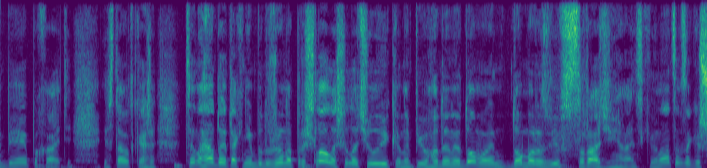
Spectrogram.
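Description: A man as a podcast guest, a sociologist explaining ideas in an animated, conversational way and often checking in with tag questions. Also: on the high side, no room sound.

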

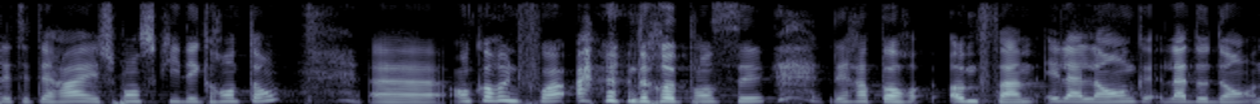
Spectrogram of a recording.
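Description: Her voice is on the high side and a little bright as she hosts an event, giving semi-formal announcements to open a debate. Now and then she gropes for words.

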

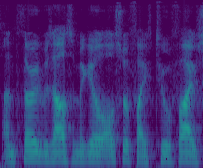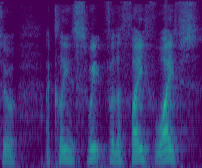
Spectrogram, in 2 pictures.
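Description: A man's voice: mid-range voice, steady tone, moderate pace, highs cut off, a loud crowd. A man presenting a sports podcast conversationally, encouraging and a little hesitant in his phrasing. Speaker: podcast host and interviewer.

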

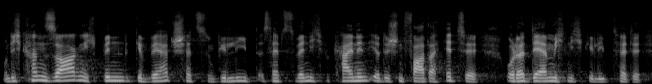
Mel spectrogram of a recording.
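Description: A man preaching a sermon, swinging between loud emphatic passages and quiet, dropped-voice asides. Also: sits high. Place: church hall. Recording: reverberant church hall.

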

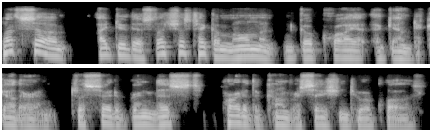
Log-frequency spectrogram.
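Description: A man hosting a contemplative interview, speaking gently and pausing often over a video call. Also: fairly low pitch, husky, no echo, rough recording. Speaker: host.

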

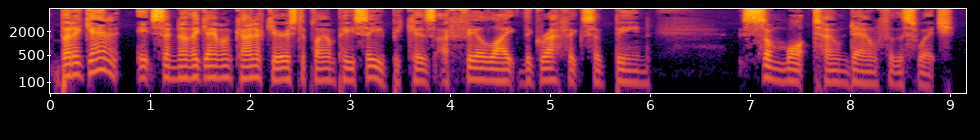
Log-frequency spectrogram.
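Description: Stuffy-nosed and rambling, the host of a casual gaming news podcast swears lightly as he chats. His lowish, darkish voice moves at normal speed in a studio-quality recording free of echo.

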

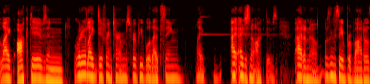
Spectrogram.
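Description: Woman, podcast host, casual solo chat, rambling, gravelly low voice. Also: dry recording, studio quality. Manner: rambling, musing and self-correcting; relaxed and unhurried.

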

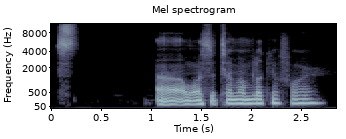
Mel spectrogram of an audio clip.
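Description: A man's voice: medium pitch, a little slow, warm tone, dry recording. A man chatting casually on a podcast, mostly chiming in with short questions and remarks.

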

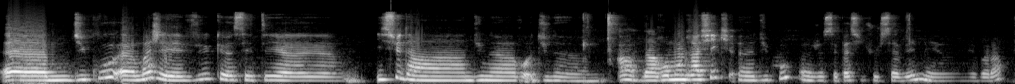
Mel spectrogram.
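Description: A woman's voice: medium pitch, measured pace, warm tone. A woman co-hosting a casual chat show, talking with many hesitations and fillers and laughing often. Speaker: podcast co-host presenting series picks.

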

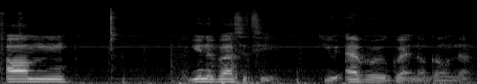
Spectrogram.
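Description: A man's voice: lowish voice, a little slow, a little mellow, a little hiss or hum, low-quality recording. A young man, hosting a podcast and teasing his guest in a jokey, laughing way. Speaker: podcast host. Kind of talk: casual chat.

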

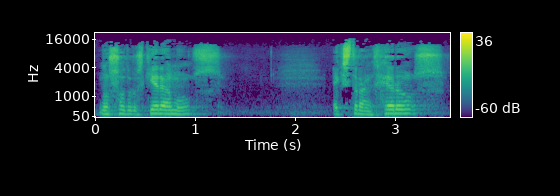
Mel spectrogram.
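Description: Raised in Portugal, a young man gives a Spanish sermon, reading scripture and praying with an accent colored by Portuguese and American English. He speaks slowly in a high, level, slightly mellow voice, earnest throughout and frequently starting over.

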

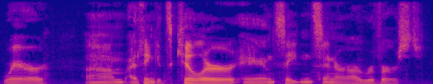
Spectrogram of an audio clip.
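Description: Bright-voiced man, chatty podcast co-host. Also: on the low side, level tone, measured pace, dry recording, clean studio sound. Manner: rambling, swears, works from notes. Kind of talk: casual chat about music.

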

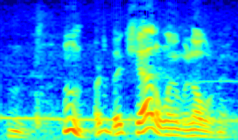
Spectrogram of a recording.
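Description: An actor playing a befuddled small-town sheriff who muses slowly to himself in a radio comedy. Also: male voice, on the high side, wildly swooping pitch, dull audio, music in the background. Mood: bemused. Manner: slow, bemused musing.

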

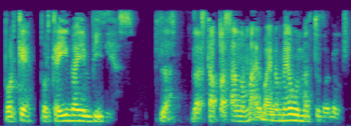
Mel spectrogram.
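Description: A man gives a religious lesson as a rabbi, and he keeps asking his listeners questions. His voice is gravelly and husky at a middle pitch. The recording sounds dull and lo-fi. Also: brisk. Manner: lively, asks the audience rhetorical questions. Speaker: rabbi teaching a Torah class. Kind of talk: religious lesson with moral teaching.

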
